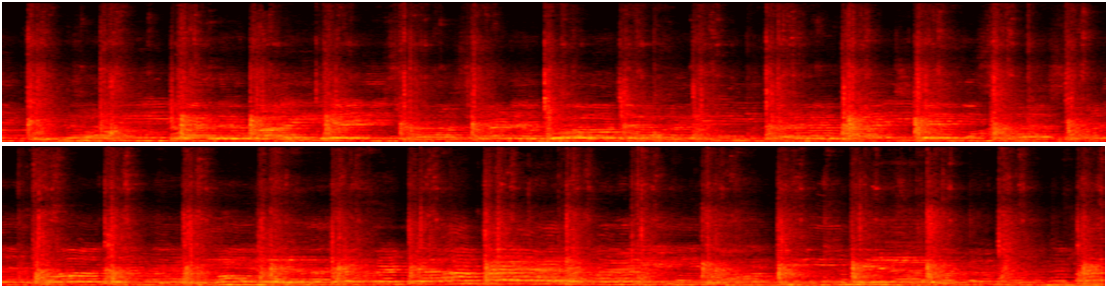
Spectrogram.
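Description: A group of women singing a Haryanvi folk song together without instruments, with steady rhythmic hand-clapping keeping the beat.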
